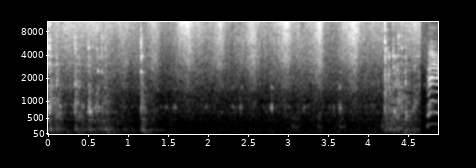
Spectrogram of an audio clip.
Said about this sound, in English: I got that sauce going. Really nice. Not quite even at a simmer. It's just really nice and hot.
